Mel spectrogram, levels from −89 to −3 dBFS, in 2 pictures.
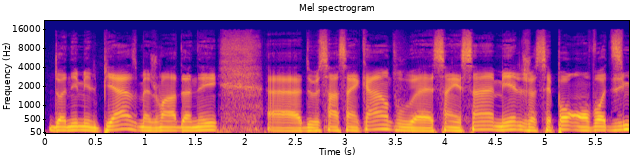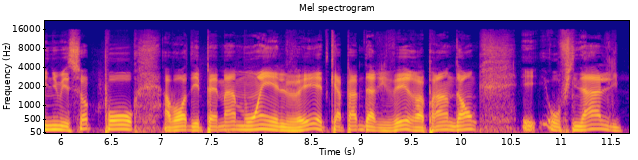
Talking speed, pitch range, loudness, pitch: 180 wpm, 110-140 Hz, -14 LUFS, 120 Hz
